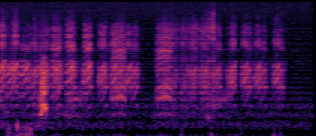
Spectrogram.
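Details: Coyotes fighting over a bison carcass squabble with harsh, raspy yelps and squeals in quick, uneven bursts during an aggressive interaction.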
